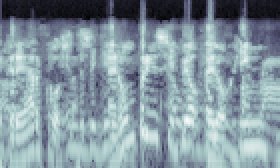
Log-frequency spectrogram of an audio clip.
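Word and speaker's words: אלוהים: Se pronuncia Elohim. Repitan Elohim.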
